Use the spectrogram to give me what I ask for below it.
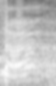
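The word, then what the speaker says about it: ث: Huruf tsa ya, Pak, ya. Huruf tsa itu makhrajnya adalah ujung lidah dengan ujung gigi seri atas.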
